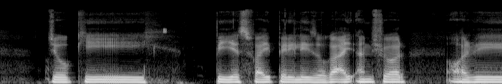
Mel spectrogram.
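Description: Throughout, the speech sounds dull with a plainly audible gurgling, granular texture as upper bands drop in and out, likely MP2 compression at a low rate consistent with 80 kbps.

From 1.44 to 1.76 s, DAB burbling appears: bit errors slip past the error correction into the coded sub-band data, producing bubbling, watery blips confined to individual frequency bands.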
